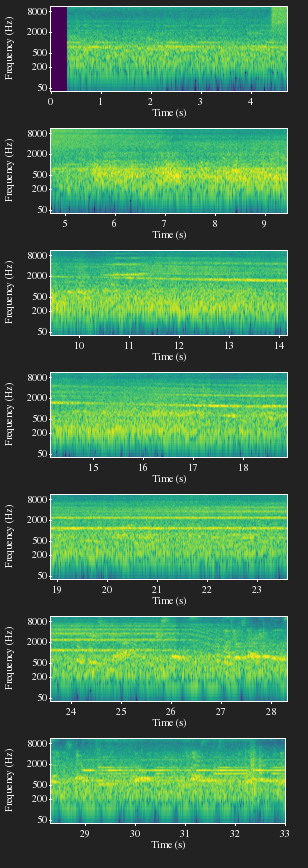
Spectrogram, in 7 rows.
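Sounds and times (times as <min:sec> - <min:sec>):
train wheels on rails: 0:04.0 - 0:28.0.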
